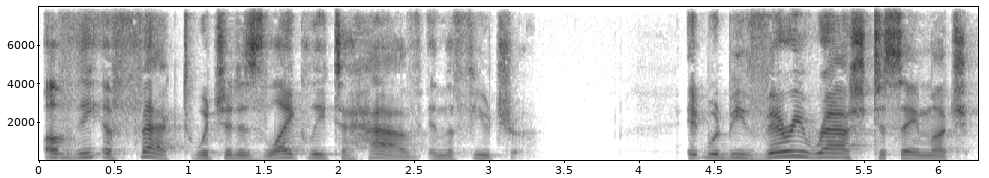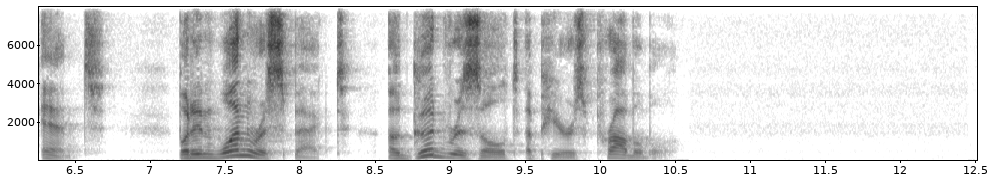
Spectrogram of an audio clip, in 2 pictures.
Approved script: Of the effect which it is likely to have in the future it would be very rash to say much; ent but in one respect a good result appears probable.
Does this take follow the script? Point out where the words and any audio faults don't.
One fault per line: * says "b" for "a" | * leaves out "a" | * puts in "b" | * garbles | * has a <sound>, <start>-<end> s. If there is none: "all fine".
all fine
